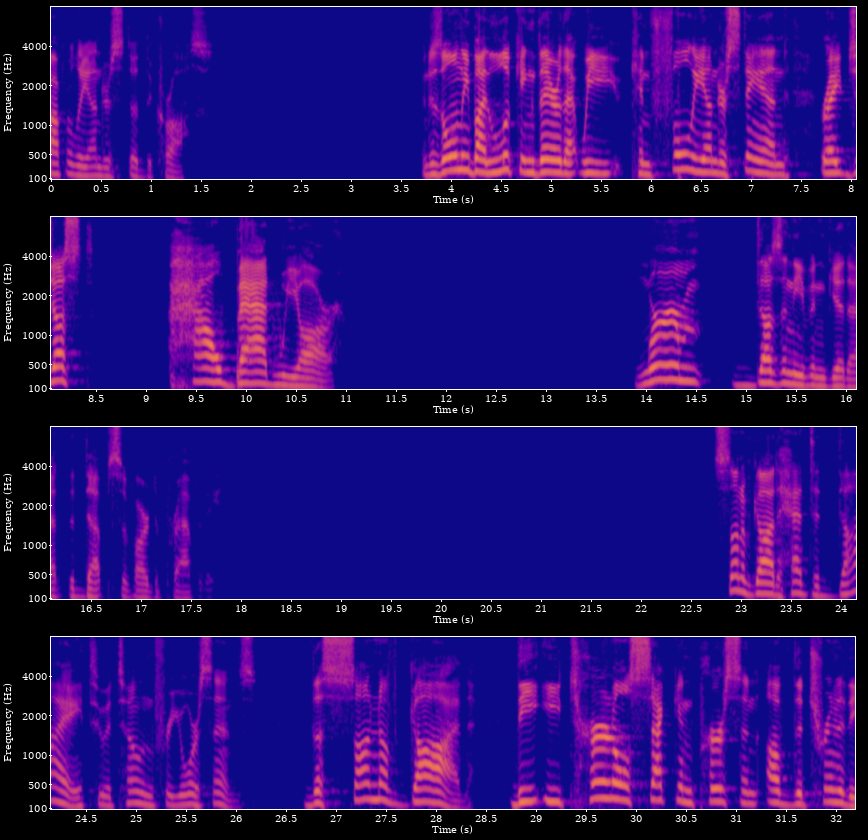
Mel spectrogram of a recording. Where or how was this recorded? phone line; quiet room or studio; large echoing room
large echoing room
